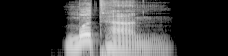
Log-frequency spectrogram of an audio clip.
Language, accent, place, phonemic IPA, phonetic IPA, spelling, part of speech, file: German, Germany, Berlin, /ˈmʊtərn/, [ˈmʊtɐn], Muttern, noun, De-Muttern.ogg
- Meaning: 1. all-case plural of Mutter (“nut for a bolt”) 2. strong dative/accusative singular of Mutter (“mum, mother”)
